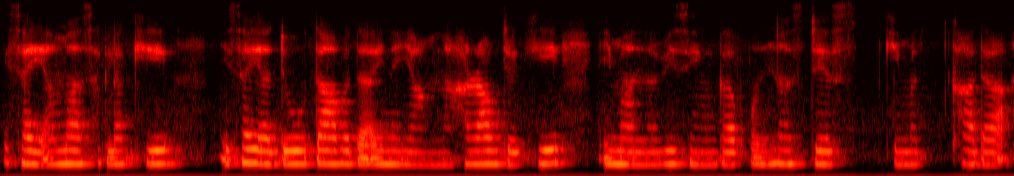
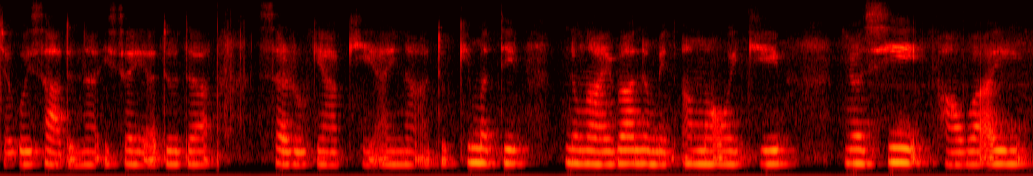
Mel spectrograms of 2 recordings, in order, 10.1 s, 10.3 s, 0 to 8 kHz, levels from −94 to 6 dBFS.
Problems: background sounds at intervals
